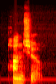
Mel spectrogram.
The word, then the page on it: poncho: American English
